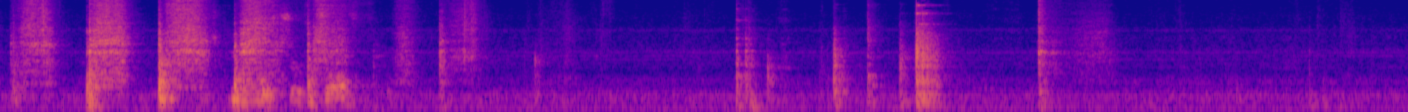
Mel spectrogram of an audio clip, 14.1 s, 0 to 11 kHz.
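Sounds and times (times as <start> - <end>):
metal scraper on wooden board: 0.1 - 4.8.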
